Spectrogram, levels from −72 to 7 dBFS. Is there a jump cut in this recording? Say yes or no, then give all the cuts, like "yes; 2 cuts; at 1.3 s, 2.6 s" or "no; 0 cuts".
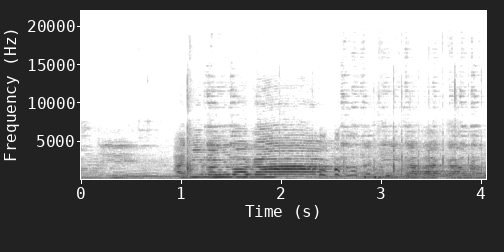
no; 0 cuts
